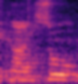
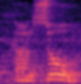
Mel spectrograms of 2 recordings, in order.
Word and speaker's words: consul: see come soon c-o-n-s-u-l I say console because that's the way it's pronounced it's not Council is it agent commissioned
